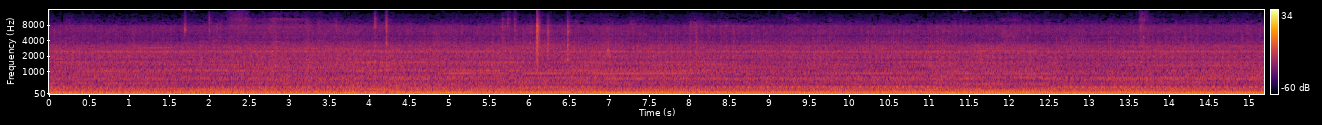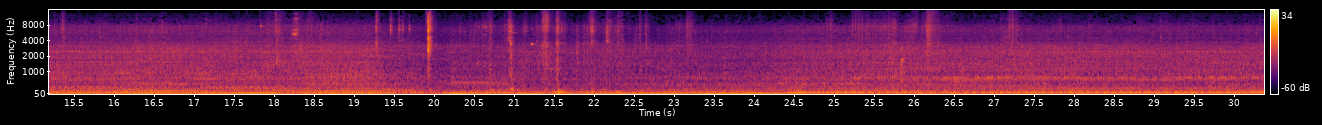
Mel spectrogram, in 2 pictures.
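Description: Valtra tractor's diesel engine running steadily under load, heard from inside the cab, as the tractor drives back and forth compacting a silage pile. About two-thirds of the way through, the engine note dips briefly with a few clicks, then settles at a higher, steadier pitch.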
